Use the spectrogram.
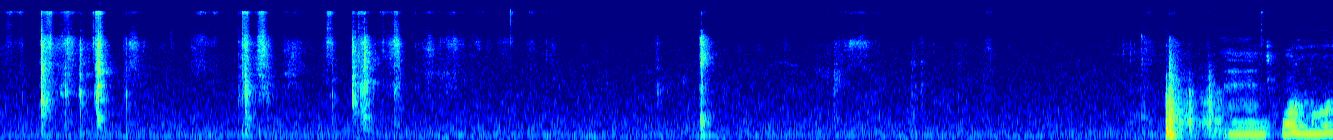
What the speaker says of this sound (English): I've already pre-shuffled these cards, but shuffling them for you on camera.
